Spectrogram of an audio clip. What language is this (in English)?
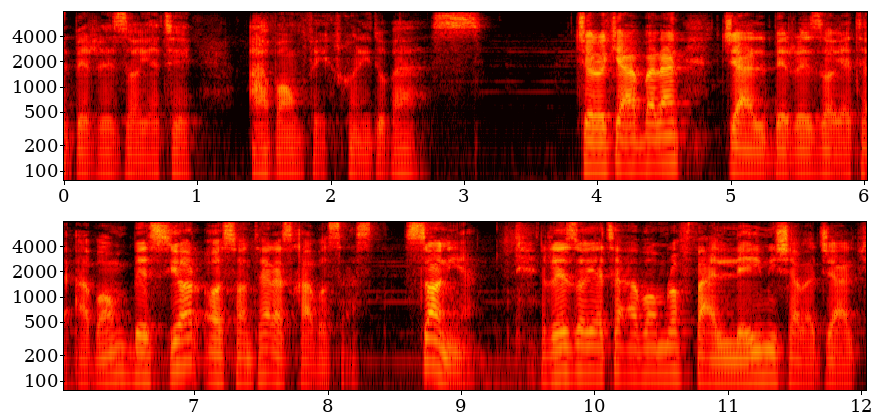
Persian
